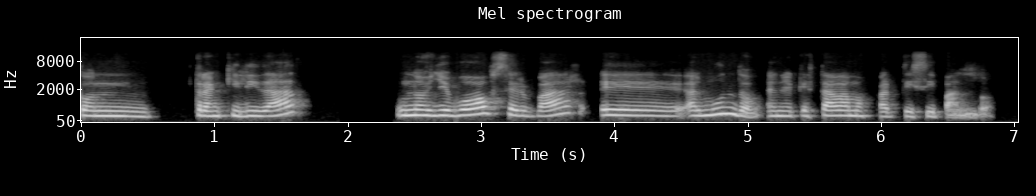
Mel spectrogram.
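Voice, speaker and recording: A woman talks at a very slow pace, her fairly high voice dark and mellow in tone. The sound is dry with no echo, over a quiet background. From Chile. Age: 50s. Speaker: spiritual author; interview guest. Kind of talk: interview conversation. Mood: calm, reflective. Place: home room. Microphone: video call.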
